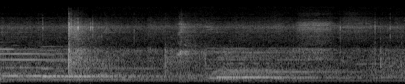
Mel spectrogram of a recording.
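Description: Electronic keyboard playing soft, sustained chords, moving to a new chord about two seconds in. A sharp knock sounds just under a second in.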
